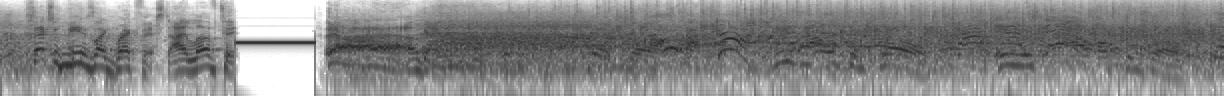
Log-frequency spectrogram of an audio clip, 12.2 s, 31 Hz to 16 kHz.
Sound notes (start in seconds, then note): 3.3 grunts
